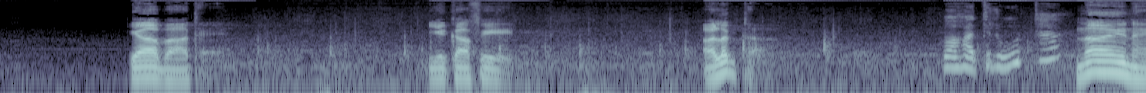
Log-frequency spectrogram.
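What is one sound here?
A man speaks calmly nearby, in short phrases.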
